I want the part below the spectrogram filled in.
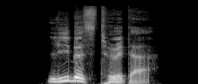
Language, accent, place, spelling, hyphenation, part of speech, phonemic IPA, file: German, Germany, Berlin, Liebestöter, Lie‧bes‧tö‧ter, noun, /ˈliːbəsˌtøːtɐ/, De-Liebestöter.ogg
- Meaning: 1. unsexy underwear 2. anything perceived as a turn-off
